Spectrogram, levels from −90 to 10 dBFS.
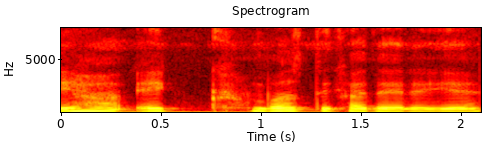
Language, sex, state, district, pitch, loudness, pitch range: Hindi, male, Bihar, Jamui, 130 Hz, -15 LUFS, 120-140 Hz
